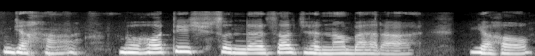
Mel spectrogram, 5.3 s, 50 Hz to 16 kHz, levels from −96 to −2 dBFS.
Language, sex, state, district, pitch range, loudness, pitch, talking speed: Hindi, male, Madhya Pradesh, Dhar, 190-235 Hz, -14 LUFS, 215 Hz, 100 wpm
